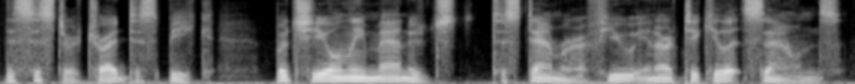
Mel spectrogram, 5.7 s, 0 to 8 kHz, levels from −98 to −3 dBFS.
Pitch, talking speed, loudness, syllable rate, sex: 100 Hz, 160 wpm, -20 LUFS, 5.0 syllables/s, male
